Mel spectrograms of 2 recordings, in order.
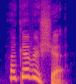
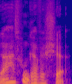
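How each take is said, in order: First: Jumps much higher, mock eager; suddenly caring, pitch leaps up; mock sudden interest. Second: Muttered, much softer, shrugging it off; a quiet throwaway I don't care; dismissive. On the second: Retold or imitated. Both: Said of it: "you're like".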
